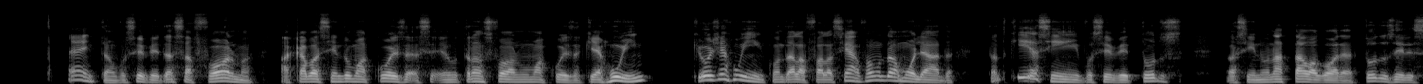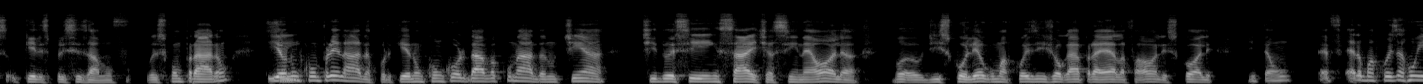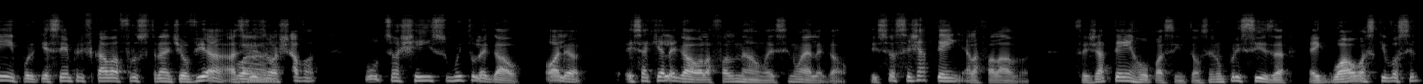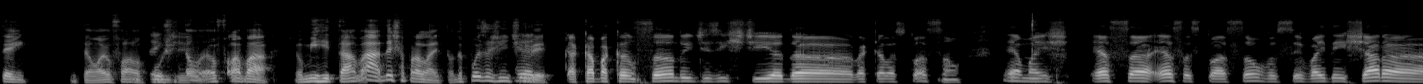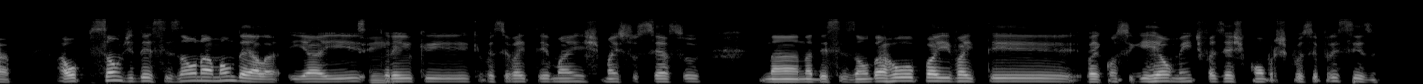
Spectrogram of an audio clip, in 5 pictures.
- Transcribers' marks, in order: tapping; in English: "insight"
- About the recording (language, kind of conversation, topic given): Portuguese, advice, Como posso encontrar roupas que me sirvam bem e combinem comigo?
